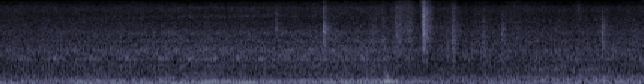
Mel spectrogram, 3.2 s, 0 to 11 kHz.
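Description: A 2006 Ford F350 Lariat 4x4 diesel pickup reverses slowly in four-wheel low, with a steady low engine rumble and drone throughout, close and continuous, no talking.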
